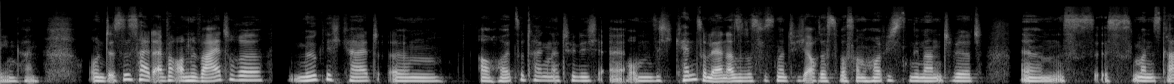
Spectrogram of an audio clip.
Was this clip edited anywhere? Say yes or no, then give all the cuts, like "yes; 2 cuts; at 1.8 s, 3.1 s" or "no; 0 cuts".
yes; 5 cuts; at 2.7 s, 4.6 s, 6.3 s, 8.2 s, 10.1 s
